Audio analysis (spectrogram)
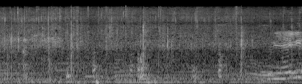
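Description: Chopped onions and curry leaves fry in a pan with a steady, close sizzle, broken by occasional scraping stirs and small pops; no one speaks.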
